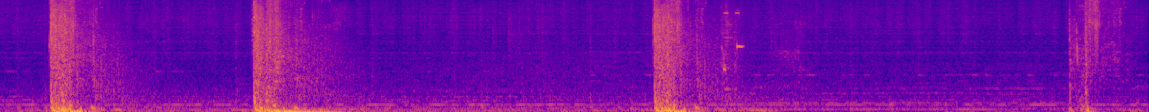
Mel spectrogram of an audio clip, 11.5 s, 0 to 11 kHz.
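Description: Four heavy gunshots from a newly acquired weapon in the video game Wasteland 2 ring out, loud and booming with short decays and long gaps between them, over a faint background hum and no speech.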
